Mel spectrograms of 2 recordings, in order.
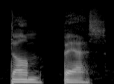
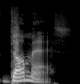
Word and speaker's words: dumbass: She pronounced the B in dumbass again. Dumb bass. Knowing she had an idiotic flaw gave me confidence. I almost told her about it. I almost said, it's dumbass, dumbass.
